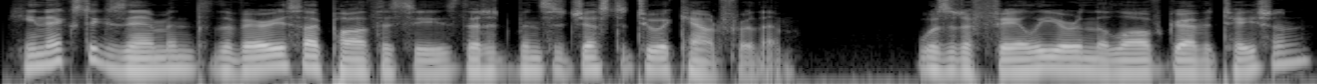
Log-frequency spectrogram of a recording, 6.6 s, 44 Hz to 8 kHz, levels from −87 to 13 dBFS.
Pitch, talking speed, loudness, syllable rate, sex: 110 Hz, 200 wpm, -19 LUFS, 6.4 syllables/s, male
